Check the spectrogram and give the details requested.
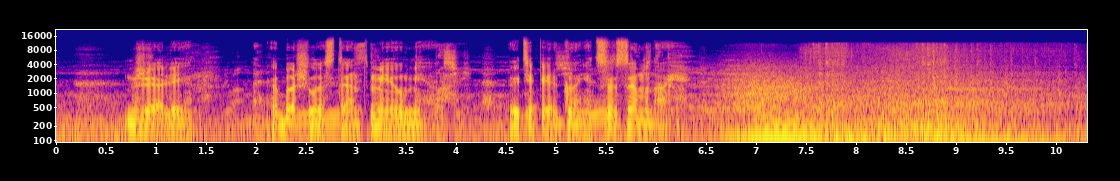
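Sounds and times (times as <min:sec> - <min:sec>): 
speech: 0:00.7 - 0:07.2
car engine with a full tank of fuel cranking but failing to start: 0:06.7 - 0:10.2.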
